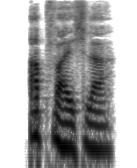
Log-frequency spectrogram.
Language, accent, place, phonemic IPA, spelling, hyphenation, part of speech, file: German, Germany, Berlin, /ˈapˌvaɪ̯çlɐ/, Abweichler, Ab‧weich‧ler, noun, De-Abweichler.ogg
- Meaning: dissenter (male or of unspecified gender)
